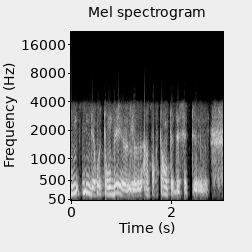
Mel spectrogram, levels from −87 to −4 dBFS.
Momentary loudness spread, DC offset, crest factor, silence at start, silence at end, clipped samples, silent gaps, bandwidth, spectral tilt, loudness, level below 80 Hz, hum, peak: 5 LU; under 0.1%; 18 dB; 0 s; 0 s; under 0.1%; none; 4.3 kHz; -9.5 dB/octave; -19 LUFS; -64 dBFS; none; 0 dBFS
